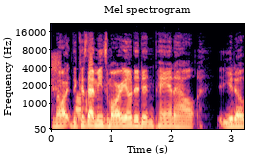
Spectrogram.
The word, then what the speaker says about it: Mariota: say his name correctly kyle all right marcus mariota you're an aunt matthew stafford 2009 goes first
